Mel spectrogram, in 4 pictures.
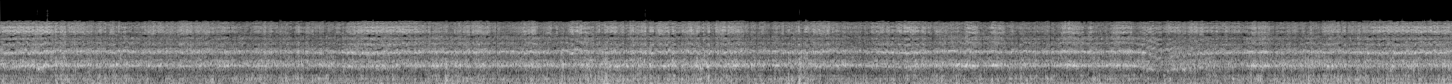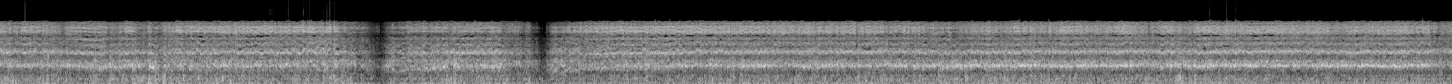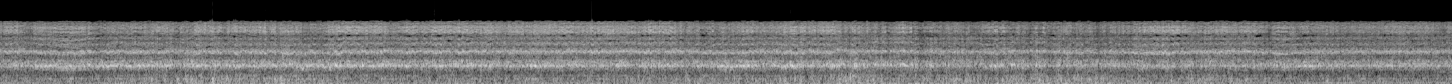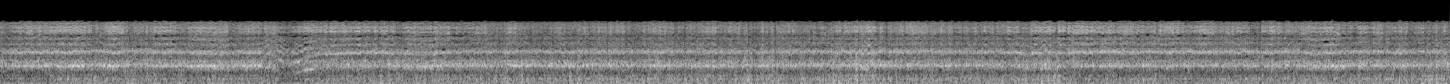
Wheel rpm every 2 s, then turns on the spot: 240, 230, 230, 230, 240, 210, 220, 230, 200, 130, 190, 230, 230, 230, 230, 230, 230, 240, 230, 240, 230, 230, 230, 200, 230, 230, 230, 230, 230.
none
